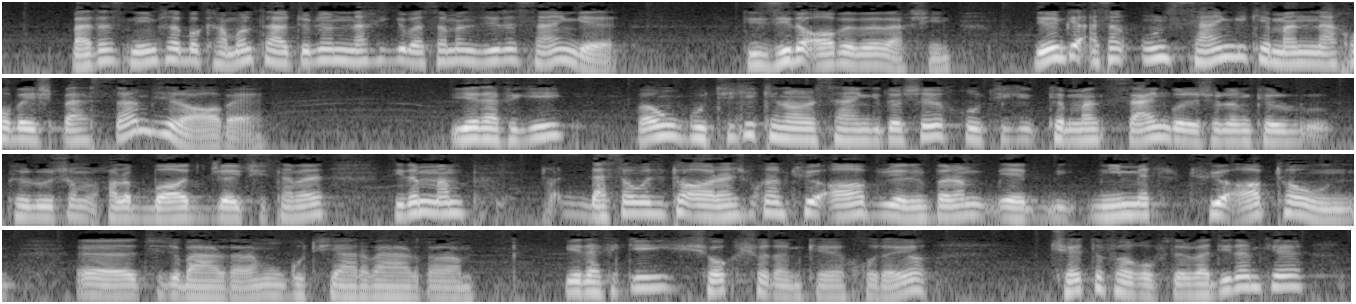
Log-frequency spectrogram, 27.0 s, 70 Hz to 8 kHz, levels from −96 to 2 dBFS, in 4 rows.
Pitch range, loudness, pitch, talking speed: 115-160 Hz, -20 LUFS, 140 Hz, 190 wpm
